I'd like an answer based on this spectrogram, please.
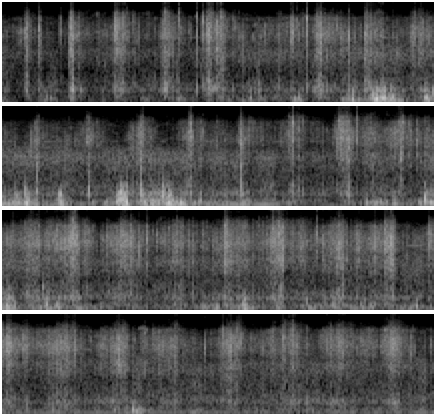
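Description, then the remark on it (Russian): Footsteps of a person walking along railway tracks crunch over loose stones in a steady, slightly uneven walking rhythm, each step a gritty scrape, with a few heavier thuds partway through and no talking. “А слушайте-ка вы камни.”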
